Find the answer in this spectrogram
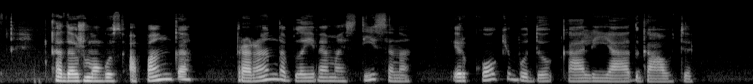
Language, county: Lithuanian, Telšiai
